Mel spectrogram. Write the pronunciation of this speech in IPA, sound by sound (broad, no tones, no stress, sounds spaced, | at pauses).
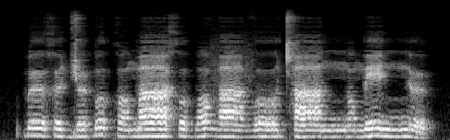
ɓ ɵː x ɵ ɟ ɵ ɠ o k ɔ m aː x o b ɔ v aː v oː cʰ aː nː ɔ m e nː ɵ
